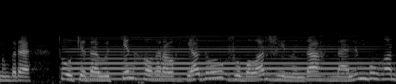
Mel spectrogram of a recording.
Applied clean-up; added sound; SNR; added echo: none; Wind instrument, woodwind instrument; 4 dB; none.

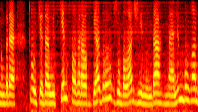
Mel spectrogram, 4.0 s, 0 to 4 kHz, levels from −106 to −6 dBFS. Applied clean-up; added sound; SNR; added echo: neural separator model SepFormer DNS4.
